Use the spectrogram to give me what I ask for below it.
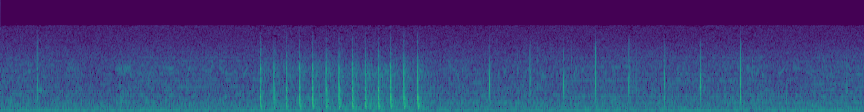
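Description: Someone knocks on a door: a single knock, then a quick run of about ten sharp raps, followed by slower, evenly spaced knocks. The knocks sound faint and dry over a low, steady hum.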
